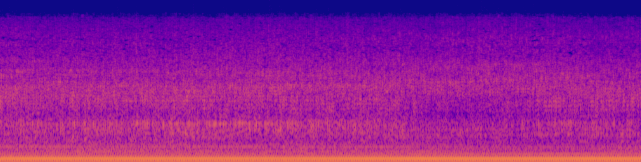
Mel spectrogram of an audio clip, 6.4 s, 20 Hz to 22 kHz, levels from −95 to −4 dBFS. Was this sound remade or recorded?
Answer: recorded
